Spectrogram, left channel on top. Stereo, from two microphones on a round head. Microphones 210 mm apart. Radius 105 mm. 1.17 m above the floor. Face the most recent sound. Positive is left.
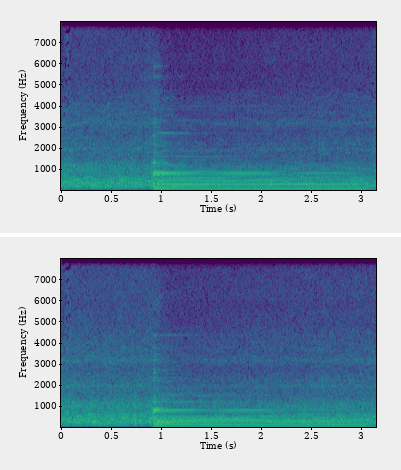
turn(degrees=5)  # may be behind; listen again after turning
